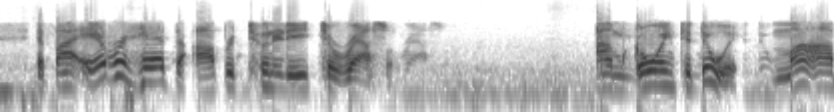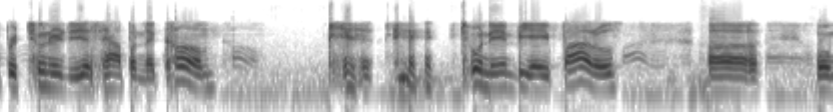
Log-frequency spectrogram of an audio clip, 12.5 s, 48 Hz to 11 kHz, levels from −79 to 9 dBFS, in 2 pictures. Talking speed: 120 wpm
